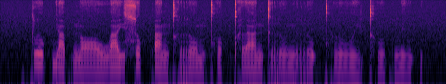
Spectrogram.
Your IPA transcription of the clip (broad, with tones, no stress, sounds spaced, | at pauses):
k l u˥˩ k̚ j a˨˩ p̚ n ɔː˩˦ w a˦˥ j s o˦˥ k̚ ʔ a˨˩ ŋ kʰ r o˨˩ m kʰ o˨˩ k̚ pʰ l a˧ n t r u˩˦ n r u˨˩ ʔ kʰ l uː˩˦ j kʰ u˨˩ k̚ n i˨˩ ʔ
